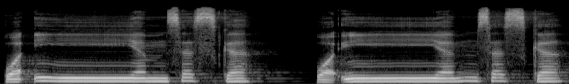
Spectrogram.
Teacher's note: اقرأ قوله تعالى وإن يمسسك وإن يمسسك، ولاحظ حكم الإدغام بغنة، فقد جاءت النون الساكنة وبعدها حرف الياء وهو حرف إدغام بغنة، والواجب هنا أن تسقط النون الساكنة من اللفظ، ولذلك هي رمادية، ثم بعد ذلك نقف بغنة زمنها حركتان على حرف الياء الذي بعدها، ولذلك لون باللون الأخضر إشارة إلى موقع الغنة، تقرأ هكذا: وإن يمسسك وإن يمسسك.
